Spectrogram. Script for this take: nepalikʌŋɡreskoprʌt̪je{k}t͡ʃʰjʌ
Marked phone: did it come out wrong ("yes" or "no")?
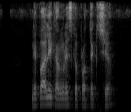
no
